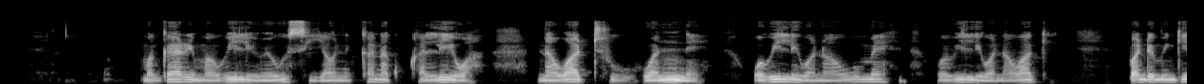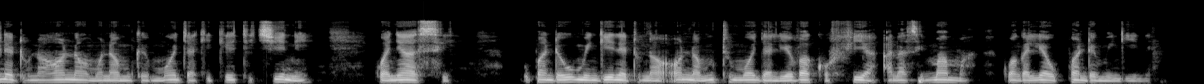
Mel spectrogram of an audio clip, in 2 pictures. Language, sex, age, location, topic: Swahili, male, 18-24, Kisumu, finance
